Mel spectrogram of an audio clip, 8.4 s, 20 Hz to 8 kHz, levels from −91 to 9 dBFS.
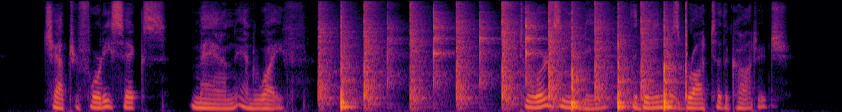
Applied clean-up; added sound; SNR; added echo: none; Drum / Drum kit; -5 dB; none.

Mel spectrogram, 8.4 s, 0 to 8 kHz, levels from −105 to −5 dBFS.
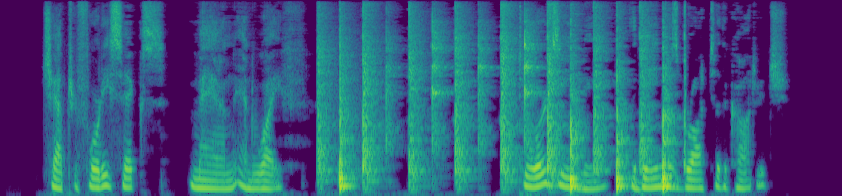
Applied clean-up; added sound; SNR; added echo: classical method Wiener filter.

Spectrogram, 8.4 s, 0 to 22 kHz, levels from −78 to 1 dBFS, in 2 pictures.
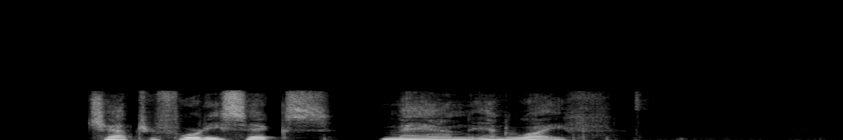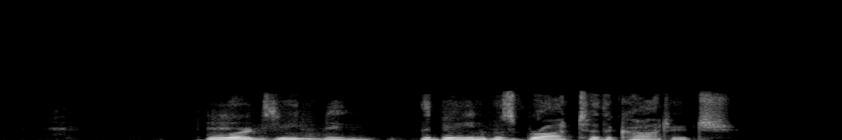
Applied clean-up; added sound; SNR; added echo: neural mask model DeepFilterNet 3.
